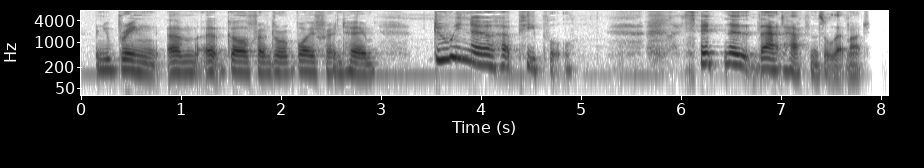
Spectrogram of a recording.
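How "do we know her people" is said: high, haughty, lofty upper-class posh tones. Recalling what people once asked about a partner brought home, in Lady Bracknell tones. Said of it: "in sort of Lady Bracknell tones".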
